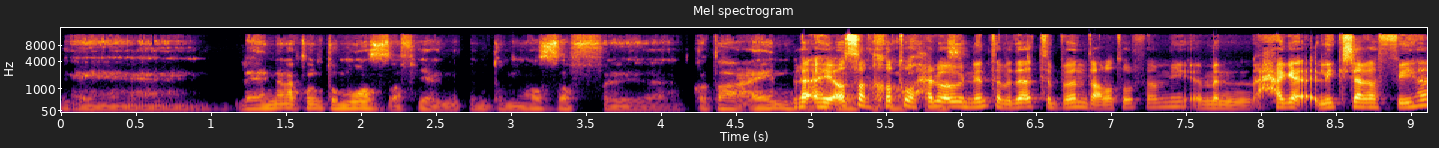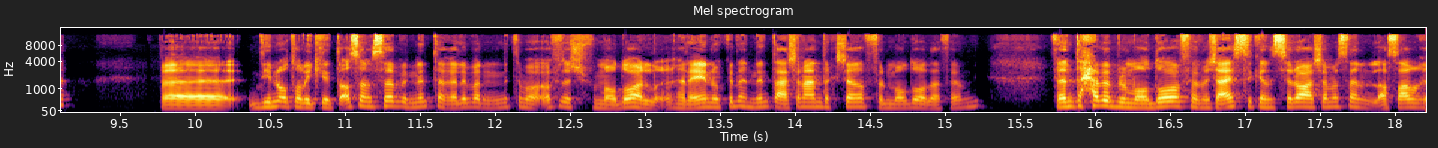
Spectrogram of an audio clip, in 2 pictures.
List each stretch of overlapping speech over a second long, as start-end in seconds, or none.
4.9-6.1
